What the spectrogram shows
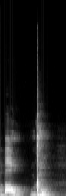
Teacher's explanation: Qual que é a sílaba tônica de Bauru? É o Ru, não é? É a última, ela é uma oxítona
